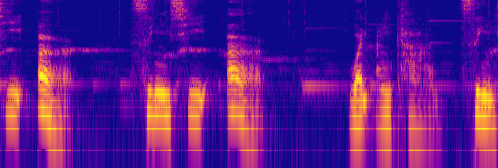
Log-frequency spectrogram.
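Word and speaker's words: 星期二: ภาษา จีน ออก เสียง ว่า สิ่ง ที่ อ่ะ สิ่ง ชิ อ่ะ วัน อังคาร สิ่ง ฉี่ อ่ะ วัน พุธ ชุด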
